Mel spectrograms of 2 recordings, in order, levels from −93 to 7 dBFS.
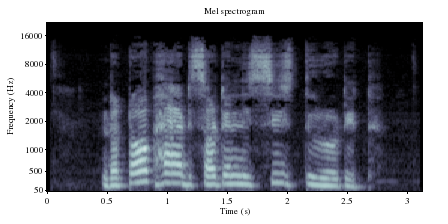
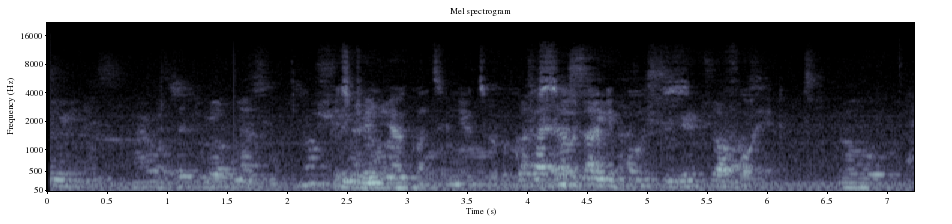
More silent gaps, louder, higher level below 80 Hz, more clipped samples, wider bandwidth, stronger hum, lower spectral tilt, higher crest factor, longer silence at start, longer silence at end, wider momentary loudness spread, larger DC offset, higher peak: neither; first, -18 LUFS vs -34 LUFS; second, -58 dBFS vs -52 dBFS; neither; first, 16 kHz vs 13 kHz; neither; second, -4 dB/octave vs -7 dB/octave; about the same, 18 dB vs 18 dB; first, 0.45 s vs 0 s; first, 0.35 s vs 0 s; second, 12 LU vs 16 LU; neither; first, 0 dBFS vs -16 dBFS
